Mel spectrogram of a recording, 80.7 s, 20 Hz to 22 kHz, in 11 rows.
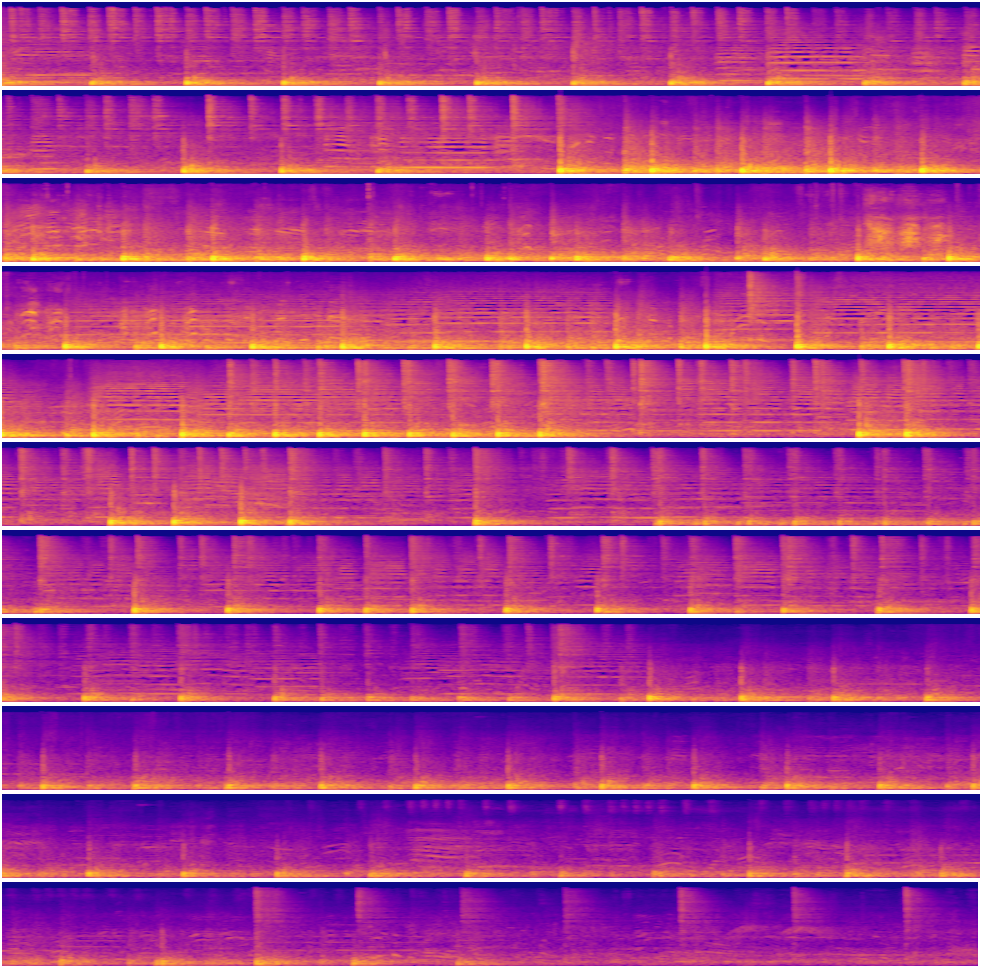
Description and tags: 20160302 16.ushuaia.street
Street musicians play (trumpet, percussion) in Ushuaia (Tierra del Fuego, Argentina). Soundman OKM capsules into FEL Microphone Amplifier BMA2, PCM-M10 recorder.
ambiance, Argentina, drum, field-recording, music, percussion, street, Ushuaia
